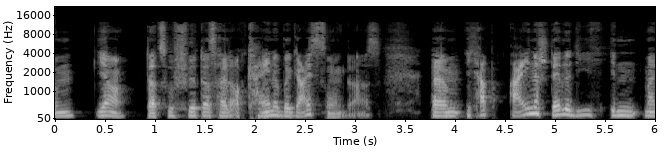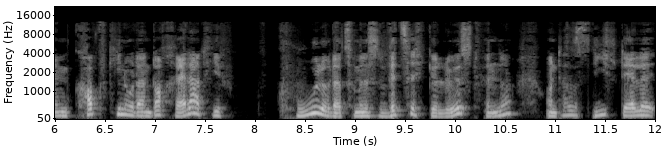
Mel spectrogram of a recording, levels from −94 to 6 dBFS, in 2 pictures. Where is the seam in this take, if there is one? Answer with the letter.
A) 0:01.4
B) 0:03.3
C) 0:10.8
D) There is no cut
D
